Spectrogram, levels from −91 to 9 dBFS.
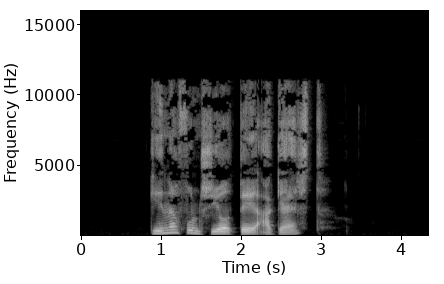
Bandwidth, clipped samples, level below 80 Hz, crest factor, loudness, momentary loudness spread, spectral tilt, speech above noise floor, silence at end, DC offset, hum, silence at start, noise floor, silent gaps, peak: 11.5 kHz; under 0.1%; -68 dBFS; 20 dB; -22 LUFS; 12 LU; -3 dB/octave; 63 dB; 1.3 s; under 0.1%; none; 0.85 s; -85 dBFS; none; -6 dBFS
